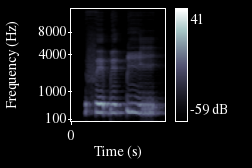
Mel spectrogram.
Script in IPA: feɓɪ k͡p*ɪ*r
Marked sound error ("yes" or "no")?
yes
